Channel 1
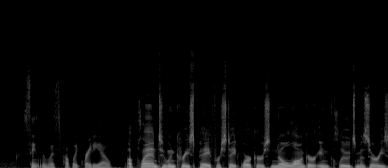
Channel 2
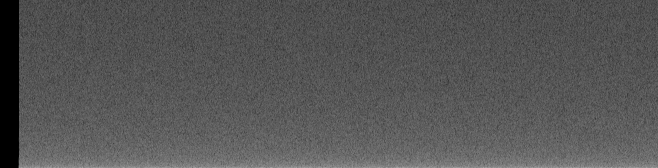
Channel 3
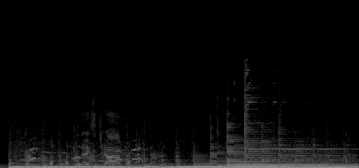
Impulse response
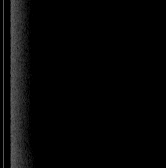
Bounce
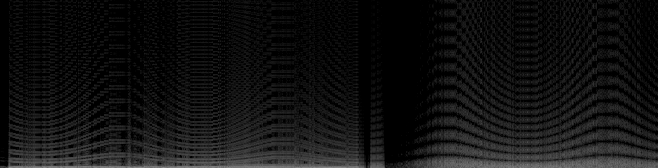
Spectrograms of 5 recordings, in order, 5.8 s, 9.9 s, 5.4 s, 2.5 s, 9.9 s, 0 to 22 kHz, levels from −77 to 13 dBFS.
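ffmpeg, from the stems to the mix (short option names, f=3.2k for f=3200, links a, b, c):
-filter_complex "[0:a]aeval=exprs='0.168*(cos(1*acos(clip(val(0)/0.168,-1,1)))-cos(1*PI/2))+0.00841*(cos(3*acos(clip(val(0)/0.168,-1,1)))-cos(3*PI/2))+0.0596*(cos(8*acos(clip(val(0)/0.168,-1,1)))-cos(8*PI/2))':c=same,aeval=exprs='val(0)*gte(abs(val(0)),0.0335)':c=same,volume=-13dB,asplit=2[a][b];[1:a]highpass=520,dynaudnorm=f=470:g=7:m=13.5dB,volume=-14.5dB[c];[2:a]lowshelf=f=230:g=4.5,volume=-1dB[d];[b]apad=whole_len=435552[e];[c][e]sidechaincompress=threshold=-59dB:ratio=12:attack=16:release=747[f];[a][f][d]amix=inputs=3:normalize=0,afftdn=nr=13:nf=-44,acrusher=samples=35:mix=1:aa=0.000001:lfo=1:lforange=21:lforate=0.41,acompressor=threshold=-36dB:ratio=2.5"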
